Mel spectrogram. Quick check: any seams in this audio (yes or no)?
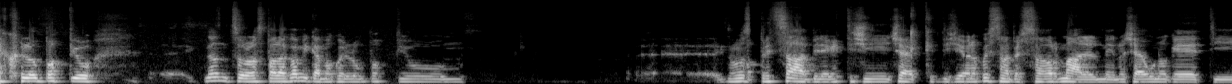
yes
